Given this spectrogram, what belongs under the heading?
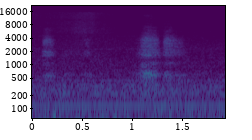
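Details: Simulated by a female performer: quiet, breathy, catching inhalations in a row, an acted build-up of gasps before a sneeze, during apologetic interruptions.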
